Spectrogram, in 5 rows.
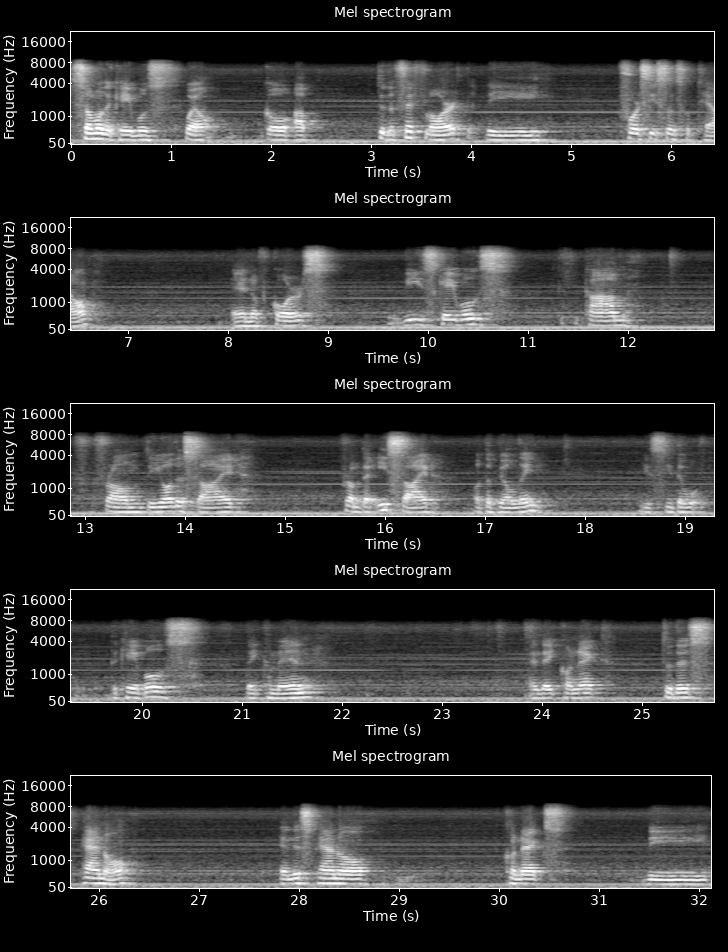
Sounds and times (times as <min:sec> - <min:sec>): Speech: 0:00.0 - 0:04.9, 0:05.5 - 0:06.8, 0:08.0 - 0:10.9, 0:11.6 - 0:12.2, 0:13.0 - 0:14.8, 0:15.6 - 0:17.8, 0:18.6 - 0:21.9, 0:23.9 - 0:26.5, 0:27.8 - 0:28.8, 0:30.0 - 0:30.8, 0:31.4 - 0:32.1.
